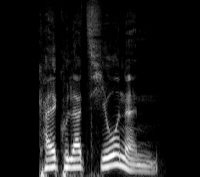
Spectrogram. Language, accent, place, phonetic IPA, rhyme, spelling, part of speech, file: German, Germany, Berlin, [kalkulaˈt͡si̯oːnən], -oːnən, Kalkulationen, noun, De-Kalkulationen.ogg
- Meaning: plural of Kalkulation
